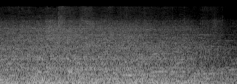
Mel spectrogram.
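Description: Steady din of a railway station platform beside a passenger train, with voices mixed in.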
